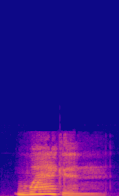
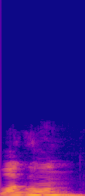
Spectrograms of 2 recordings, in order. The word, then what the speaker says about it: wagon: Bunu vagon falan böyle acayip şekilde. Wagon. Wagon. Tamam. Wagon da değil bu arada. Oraya kayabilirsiniz. Bu İngilizce'nin okunuşu biraz acayip maalesef değişiyor. Wagon da değil. Wagon. Wagon.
